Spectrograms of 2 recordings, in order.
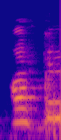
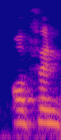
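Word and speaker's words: often: Never ठीक है obtain ऑफन मतलब ऑफेन बोलते हैं इसको। ऑफन नहीं प्रोनाउंस करते हैं।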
